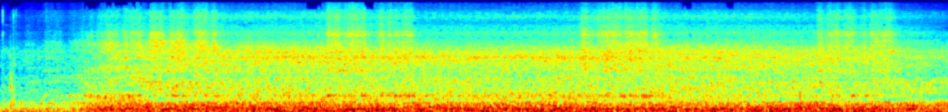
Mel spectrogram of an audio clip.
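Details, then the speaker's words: Cambridge direct-fired makeup air unit that had locked out on airflow, with its damper actuator out of adjustment. The burner lights and settles into a loud, harsh, surging roar that worsens on firing, and the belts sound poor. Flame is overfired and unstable. "a bur that thing's rocking and rolling man that's not a good flame somebody right there thing was rocking and rolling it got worse it seemed like when the burner fired"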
